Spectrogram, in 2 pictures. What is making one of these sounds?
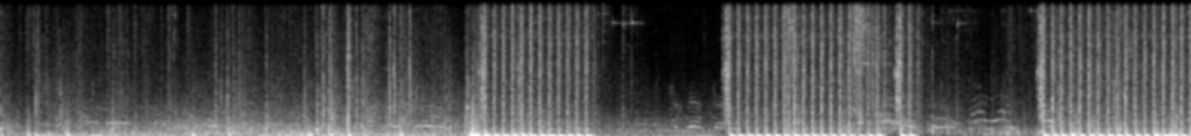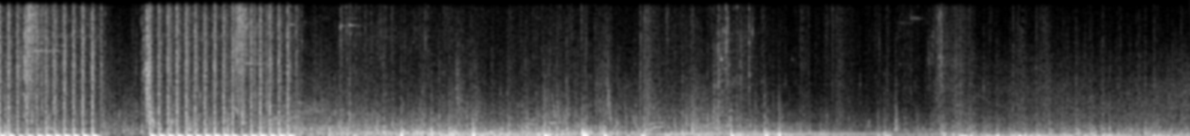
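Explosions and gunfire rumble in the distance.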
